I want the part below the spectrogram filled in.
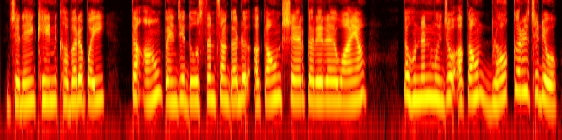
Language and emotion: Sindhi, sad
